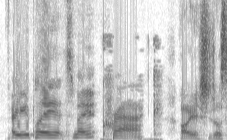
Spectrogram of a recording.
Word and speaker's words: craic: And I'm like, wait, it's crack. How does she say it actually? Translate. She says crack. Or does she?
